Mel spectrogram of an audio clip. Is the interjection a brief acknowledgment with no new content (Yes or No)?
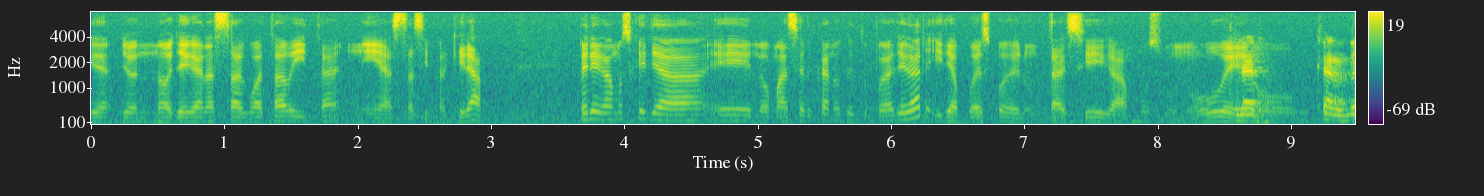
No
